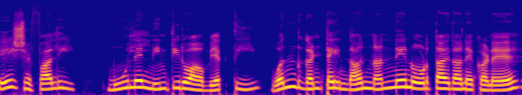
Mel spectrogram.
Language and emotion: Kannada, fearful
